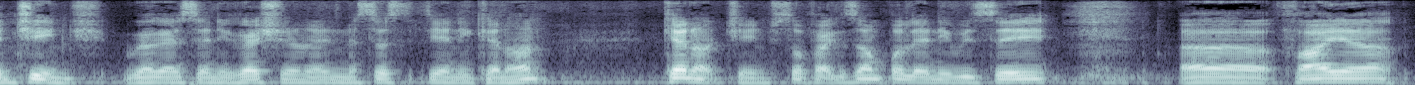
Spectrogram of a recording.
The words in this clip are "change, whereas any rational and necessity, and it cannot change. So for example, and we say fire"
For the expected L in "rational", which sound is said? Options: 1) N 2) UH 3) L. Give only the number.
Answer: 1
